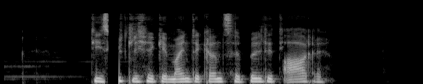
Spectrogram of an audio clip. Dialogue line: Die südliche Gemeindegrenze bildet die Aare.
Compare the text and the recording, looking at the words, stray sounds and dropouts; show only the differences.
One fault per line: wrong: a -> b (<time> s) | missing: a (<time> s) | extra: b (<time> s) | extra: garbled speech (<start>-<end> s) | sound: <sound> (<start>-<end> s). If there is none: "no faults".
sound: dropout (1.1-1.2 s)
missing: die (2.8 s)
